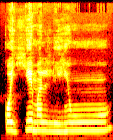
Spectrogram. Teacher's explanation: नून साकिन की आवाज़ को नाक में छुपा कर पढ़ेंगे, क्योंकि नून साकिन के बाद ज़ाल आया है। क़य्यिमल लियूं, ज़ाल ज़ेर ज़ी, क़य्यिमल लियूं ज़ी।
